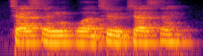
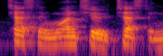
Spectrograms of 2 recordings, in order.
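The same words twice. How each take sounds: First: The voice sounds hollow, like in a big hall. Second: The voice sounds clear, without a hollow echo. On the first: The speaker calls it wrong. "your mic sounds hollow, like in a big hall" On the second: The speaker calls it right.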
